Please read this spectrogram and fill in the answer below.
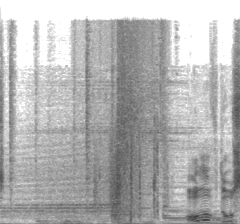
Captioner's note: splats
